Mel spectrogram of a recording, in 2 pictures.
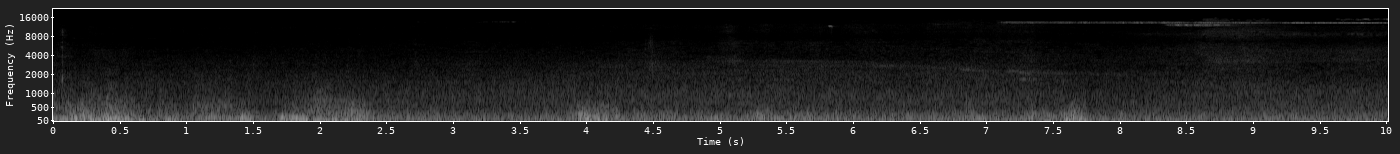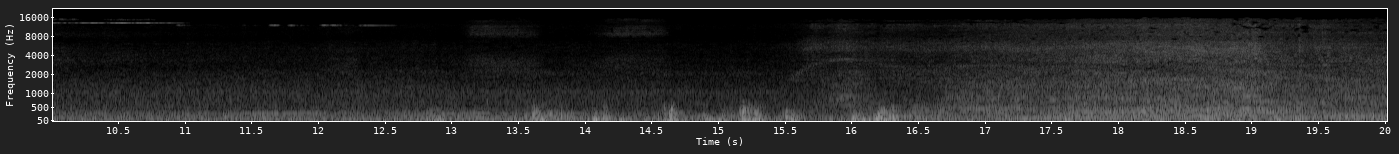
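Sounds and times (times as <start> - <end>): road noise: 0.0 - 20.0
vehicle passing: 15.6 - 20.0.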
